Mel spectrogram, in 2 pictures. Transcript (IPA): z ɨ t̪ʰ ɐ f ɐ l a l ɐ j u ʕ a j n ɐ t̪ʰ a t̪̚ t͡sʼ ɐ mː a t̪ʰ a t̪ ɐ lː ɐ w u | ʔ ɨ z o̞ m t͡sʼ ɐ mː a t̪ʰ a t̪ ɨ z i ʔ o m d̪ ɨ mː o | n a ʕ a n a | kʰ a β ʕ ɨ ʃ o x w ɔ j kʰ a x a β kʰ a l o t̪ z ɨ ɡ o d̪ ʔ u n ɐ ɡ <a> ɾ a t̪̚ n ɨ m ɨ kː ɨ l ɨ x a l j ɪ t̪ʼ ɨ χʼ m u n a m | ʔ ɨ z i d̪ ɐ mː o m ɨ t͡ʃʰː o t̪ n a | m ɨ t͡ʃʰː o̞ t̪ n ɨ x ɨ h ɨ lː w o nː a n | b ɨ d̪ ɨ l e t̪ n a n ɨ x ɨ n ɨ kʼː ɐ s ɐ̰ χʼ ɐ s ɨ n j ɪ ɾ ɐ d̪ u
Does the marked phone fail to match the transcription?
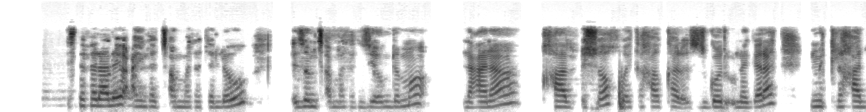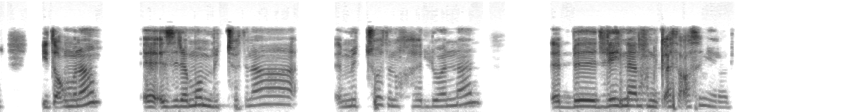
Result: yes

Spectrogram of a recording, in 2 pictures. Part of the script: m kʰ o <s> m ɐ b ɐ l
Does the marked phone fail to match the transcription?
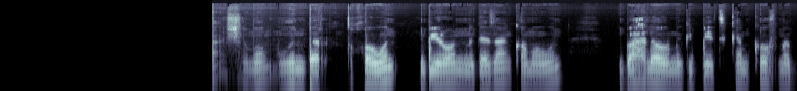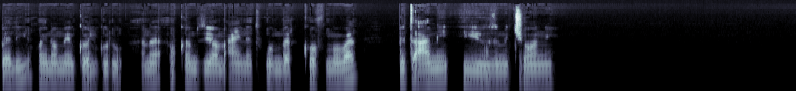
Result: yes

